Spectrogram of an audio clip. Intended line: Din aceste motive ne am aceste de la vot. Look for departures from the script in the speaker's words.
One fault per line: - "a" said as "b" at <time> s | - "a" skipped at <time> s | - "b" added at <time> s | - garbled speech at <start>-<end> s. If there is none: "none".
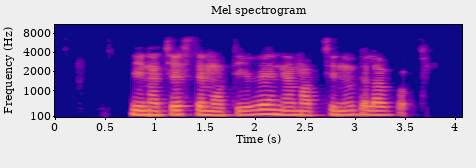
- "aceste" said as "abținut" at 2.5 s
